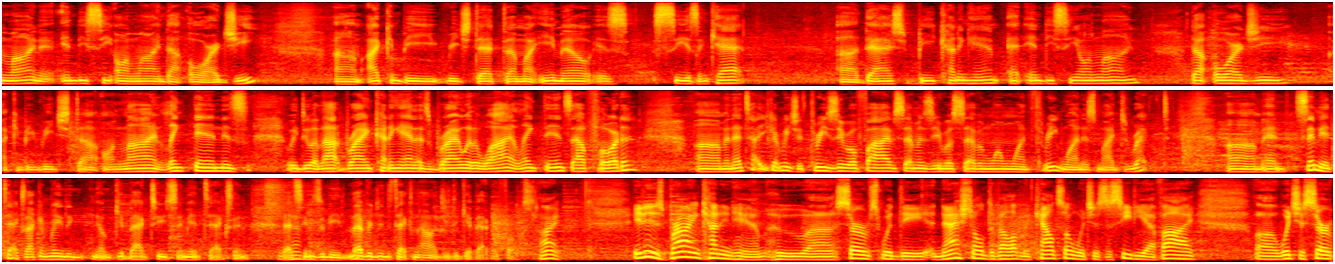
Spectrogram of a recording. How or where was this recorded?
busy venue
